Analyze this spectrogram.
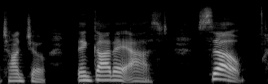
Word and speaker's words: Ciancio: Literally, folks, it's spelled CIANCIO. I would never in a million years thought Chancho.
